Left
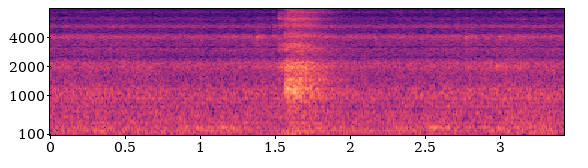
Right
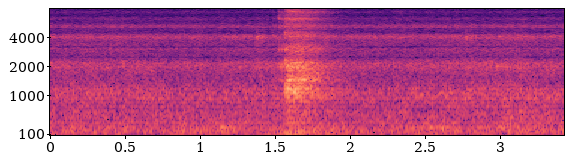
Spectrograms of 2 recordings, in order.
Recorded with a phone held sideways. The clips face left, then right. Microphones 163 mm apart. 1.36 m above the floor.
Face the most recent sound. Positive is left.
turn(degrees=-10)  # may be behind; listen again after turning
